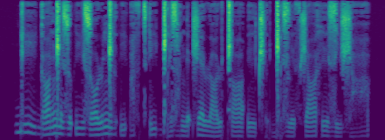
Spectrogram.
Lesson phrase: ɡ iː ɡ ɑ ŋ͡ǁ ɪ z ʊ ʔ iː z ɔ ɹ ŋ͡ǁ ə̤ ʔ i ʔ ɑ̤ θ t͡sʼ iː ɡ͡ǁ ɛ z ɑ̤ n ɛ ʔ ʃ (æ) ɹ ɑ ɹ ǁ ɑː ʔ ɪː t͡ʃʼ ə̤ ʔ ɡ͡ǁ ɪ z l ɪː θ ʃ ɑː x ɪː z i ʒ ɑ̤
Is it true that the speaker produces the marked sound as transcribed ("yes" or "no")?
yes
